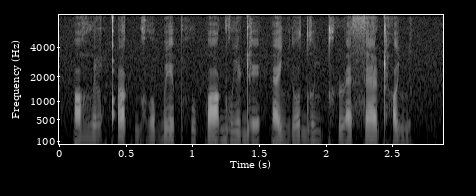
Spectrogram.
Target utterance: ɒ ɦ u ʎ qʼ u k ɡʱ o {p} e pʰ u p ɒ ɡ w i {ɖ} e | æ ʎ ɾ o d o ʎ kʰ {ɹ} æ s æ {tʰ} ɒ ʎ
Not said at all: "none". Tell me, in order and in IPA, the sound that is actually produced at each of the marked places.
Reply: ɓ, ɖ, ɹ, ʈʰ

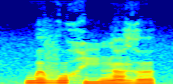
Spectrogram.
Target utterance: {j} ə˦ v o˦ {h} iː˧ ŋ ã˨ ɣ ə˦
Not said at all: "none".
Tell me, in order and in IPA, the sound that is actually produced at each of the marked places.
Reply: w, h

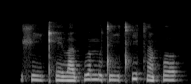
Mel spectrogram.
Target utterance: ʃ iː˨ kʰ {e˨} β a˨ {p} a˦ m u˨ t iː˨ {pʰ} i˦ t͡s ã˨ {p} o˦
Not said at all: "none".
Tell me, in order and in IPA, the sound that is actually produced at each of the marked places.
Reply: e˨, kʷ, tʰ, p

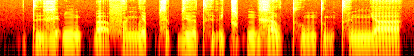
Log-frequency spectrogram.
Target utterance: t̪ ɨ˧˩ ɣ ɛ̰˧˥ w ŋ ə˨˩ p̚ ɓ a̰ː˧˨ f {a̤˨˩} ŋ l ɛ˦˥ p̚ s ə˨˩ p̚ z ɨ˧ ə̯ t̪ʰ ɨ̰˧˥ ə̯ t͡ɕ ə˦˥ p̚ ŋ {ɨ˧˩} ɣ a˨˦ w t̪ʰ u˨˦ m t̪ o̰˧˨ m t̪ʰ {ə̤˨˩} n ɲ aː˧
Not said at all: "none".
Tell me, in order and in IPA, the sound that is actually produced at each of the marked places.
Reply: a̤˨˩, ɨ˧, ə˨˦

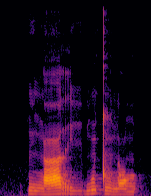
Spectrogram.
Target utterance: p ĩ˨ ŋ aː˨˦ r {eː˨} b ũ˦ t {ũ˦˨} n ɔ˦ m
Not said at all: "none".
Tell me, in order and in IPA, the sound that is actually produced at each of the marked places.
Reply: iː˨, ũ˦˨

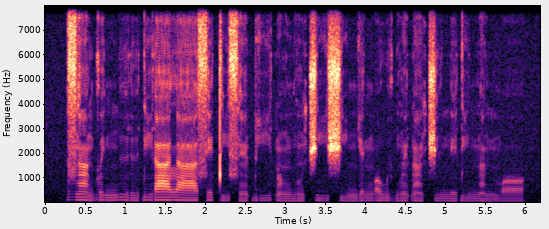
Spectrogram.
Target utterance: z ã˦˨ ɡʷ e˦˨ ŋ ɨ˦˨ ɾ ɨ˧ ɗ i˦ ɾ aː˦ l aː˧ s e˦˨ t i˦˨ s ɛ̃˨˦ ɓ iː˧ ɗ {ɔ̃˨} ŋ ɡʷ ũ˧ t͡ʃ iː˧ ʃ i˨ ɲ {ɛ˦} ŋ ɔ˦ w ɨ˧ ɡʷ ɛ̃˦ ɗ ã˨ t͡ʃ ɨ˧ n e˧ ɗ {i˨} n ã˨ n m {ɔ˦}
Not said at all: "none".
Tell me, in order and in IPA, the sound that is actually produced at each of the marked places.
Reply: ɔ̃˨, ɛ˦, i˦, ɔ˦

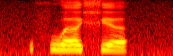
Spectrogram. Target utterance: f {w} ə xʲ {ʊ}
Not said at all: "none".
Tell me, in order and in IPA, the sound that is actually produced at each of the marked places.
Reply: w, ə

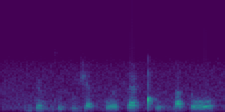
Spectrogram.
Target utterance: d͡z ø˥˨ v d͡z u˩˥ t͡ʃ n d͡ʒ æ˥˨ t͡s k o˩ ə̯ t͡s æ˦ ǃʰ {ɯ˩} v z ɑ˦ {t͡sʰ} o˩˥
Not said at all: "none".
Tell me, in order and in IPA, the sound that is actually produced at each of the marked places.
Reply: ɯ˩, t͡s

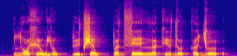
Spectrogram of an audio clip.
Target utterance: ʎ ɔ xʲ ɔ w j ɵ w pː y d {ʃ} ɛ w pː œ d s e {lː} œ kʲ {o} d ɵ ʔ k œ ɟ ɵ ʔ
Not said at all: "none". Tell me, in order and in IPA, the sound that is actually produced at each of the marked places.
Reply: ʃ, lː, ɵ

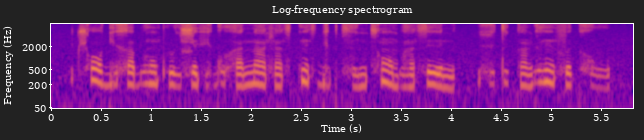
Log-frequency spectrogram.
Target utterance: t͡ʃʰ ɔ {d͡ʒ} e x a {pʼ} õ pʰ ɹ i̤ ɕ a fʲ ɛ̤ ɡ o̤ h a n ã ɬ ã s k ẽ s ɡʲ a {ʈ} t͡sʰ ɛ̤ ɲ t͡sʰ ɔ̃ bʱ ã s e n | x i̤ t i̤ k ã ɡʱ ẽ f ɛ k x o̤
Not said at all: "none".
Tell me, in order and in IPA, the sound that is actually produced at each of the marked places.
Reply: ɡʲ, bʱ, k

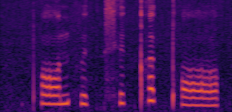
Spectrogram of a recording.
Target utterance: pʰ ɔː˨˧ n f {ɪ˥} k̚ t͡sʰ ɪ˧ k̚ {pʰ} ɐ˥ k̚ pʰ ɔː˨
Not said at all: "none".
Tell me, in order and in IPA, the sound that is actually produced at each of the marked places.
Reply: ɪ˨˥, pʰ

